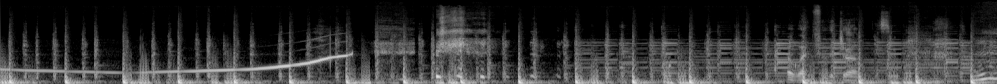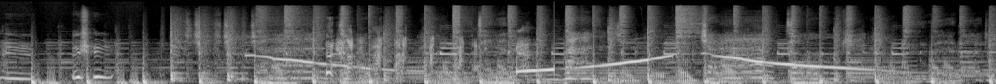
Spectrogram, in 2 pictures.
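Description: A slide whistle plays a tune in a slide whistle game, in long swooping glides, dipping low then climbing high, fading in the middle and returning with rising and falling sweeps over a dense, busy background.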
